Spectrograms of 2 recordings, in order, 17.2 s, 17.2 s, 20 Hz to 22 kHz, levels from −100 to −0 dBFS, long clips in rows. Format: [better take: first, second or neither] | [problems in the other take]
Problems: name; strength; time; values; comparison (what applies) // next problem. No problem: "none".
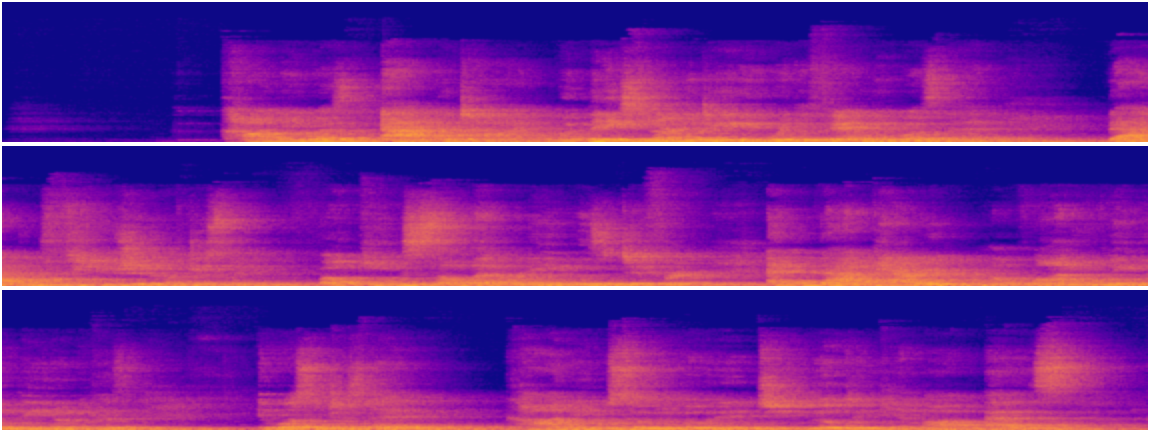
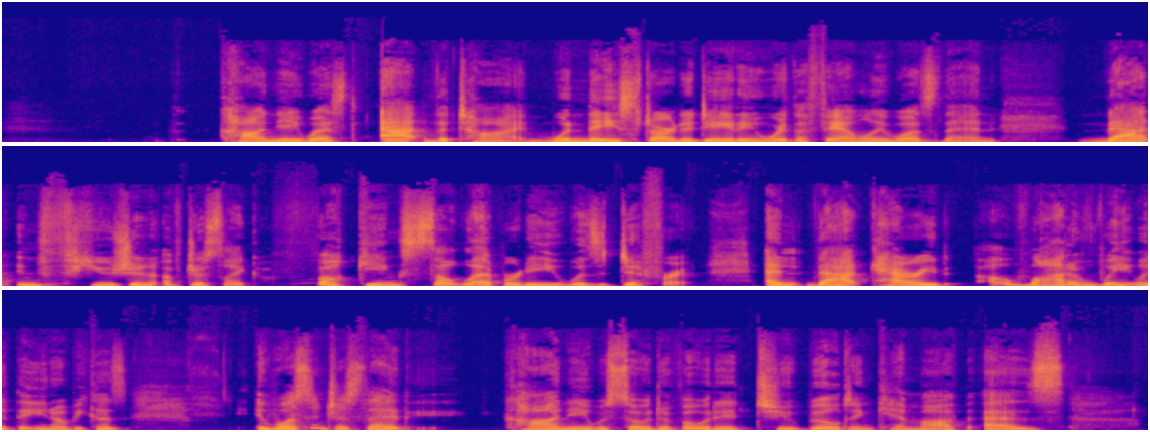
second | off-mic speech; far // room echo; strong; dies away in 2.1 s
